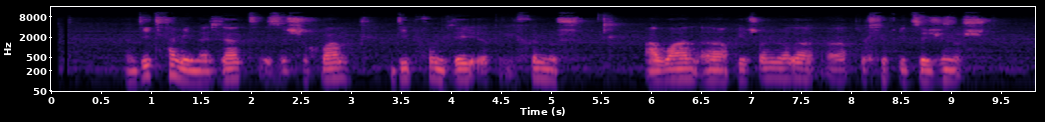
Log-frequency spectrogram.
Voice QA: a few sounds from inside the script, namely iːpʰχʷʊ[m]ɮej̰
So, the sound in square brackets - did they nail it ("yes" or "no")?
yes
